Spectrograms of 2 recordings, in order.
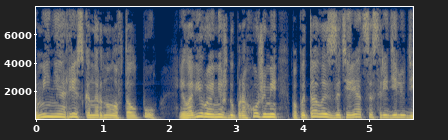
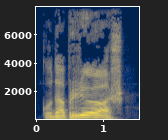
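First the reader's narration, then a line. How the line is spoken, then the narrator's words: Barked. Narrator (Russian): рявкнул Громила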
